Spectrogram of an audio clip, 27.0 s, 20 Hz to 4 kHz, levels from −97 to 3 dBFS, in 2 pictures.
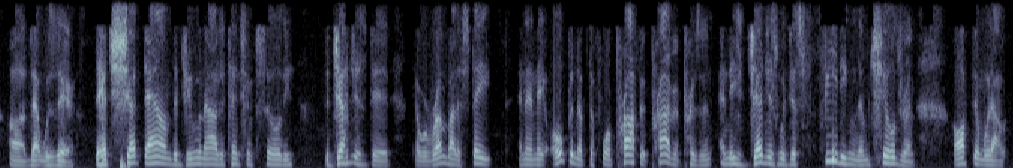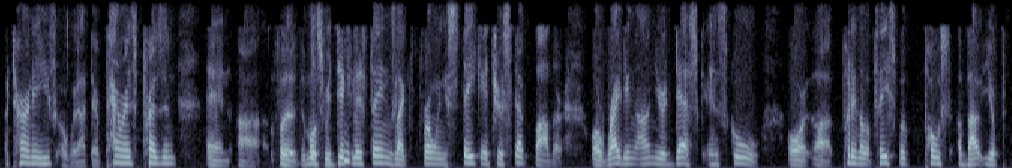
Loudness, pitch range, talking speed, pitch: -33 LUFS, 120-145 Hz, 165 wpm, 130 Hz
